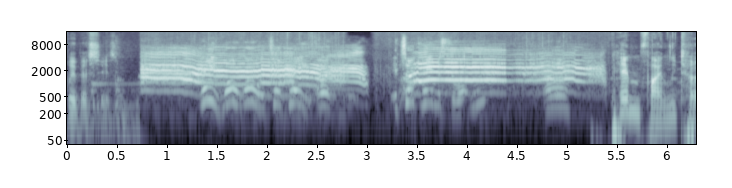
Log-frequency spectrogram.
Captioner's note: Rotten Screams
